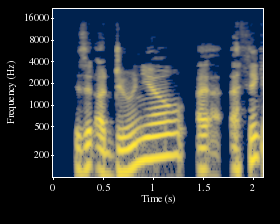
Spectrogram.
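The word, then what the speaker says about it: Atunyote: Yeah, it's Adunio is how it's pronounced. Okay. Because I think I called it Atten-yote, and they were like, "That's just not that's what that's the fanatic.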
